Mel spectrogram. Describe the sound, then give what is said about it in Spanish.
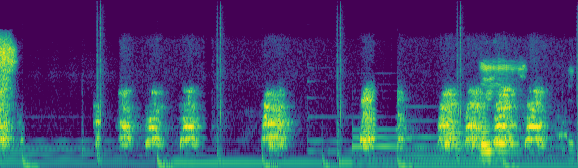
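Dogs bark in the distance, a scattered run of about a dozen short, muffled yaps that pick up near the end, over a steady low hum. “los, perros, weón.”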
